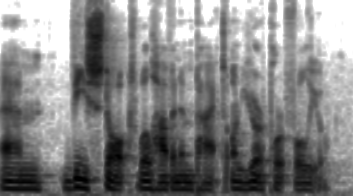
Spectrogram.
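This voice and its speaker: A man with a Scottish accent, very deep and low-pitched, at a fairly slow pace, in a very clean recording with a silent background. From Scotland. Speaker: finance YouTuber. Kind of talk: casual finance commentary. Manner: hesitant, many fillers.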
